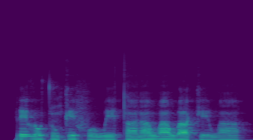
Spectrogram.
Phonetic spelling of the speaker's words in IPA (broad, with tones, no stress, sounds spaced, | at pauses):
ɾ e˦ l o˧ t ũ˨ k e˧ f o˨ w e˨ t ã˨ ɾ ã˨˦ w ã˦ w a˧ k e˨ w ã˨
